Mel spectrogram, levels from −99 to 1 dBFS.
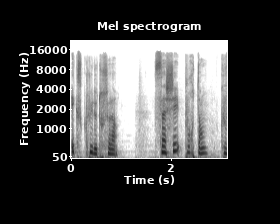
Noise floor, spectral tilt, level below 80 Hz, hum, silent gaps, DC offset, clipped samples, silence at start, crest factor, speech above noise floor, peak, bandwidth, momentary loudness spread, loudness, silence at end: -62 dBFS; -5.5 dB/octave; -40 dBFS; none; none; under 0.1%; under 0.1%; 0 s; 20 dB; 42 dB; -2 dBFS; 15.5 kHz; 9 LU; -22 LUFS; 0 s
